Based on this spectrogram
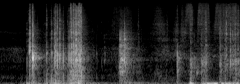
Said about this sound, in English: Okay. So here we go. And yes, I shuffle mine like I'm playing poker.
